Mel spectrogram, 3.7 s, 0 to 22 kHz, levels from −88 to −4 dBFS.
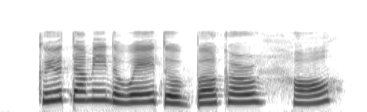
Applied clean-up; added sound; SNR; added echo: neural mask model Resemble Enhance denoiser.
